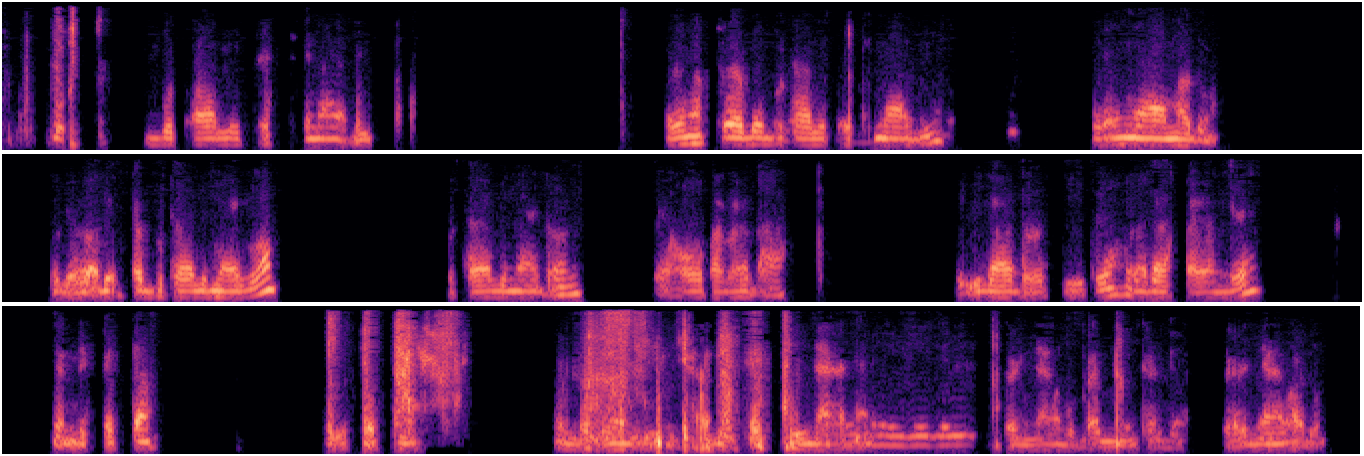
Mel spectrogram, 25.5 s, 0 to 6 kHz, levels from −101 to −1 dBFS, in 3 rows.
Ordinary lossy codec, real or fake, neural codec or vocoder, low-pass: MP3, 32 kbps; fake; codec, 24 kHz, 3 kbps, HILCodec; 5.4 kHz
